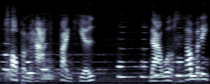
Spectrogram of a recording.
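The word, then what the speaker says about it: Topham Hatt: That's right, and it's pronounced the Topham Hat, thank you.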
